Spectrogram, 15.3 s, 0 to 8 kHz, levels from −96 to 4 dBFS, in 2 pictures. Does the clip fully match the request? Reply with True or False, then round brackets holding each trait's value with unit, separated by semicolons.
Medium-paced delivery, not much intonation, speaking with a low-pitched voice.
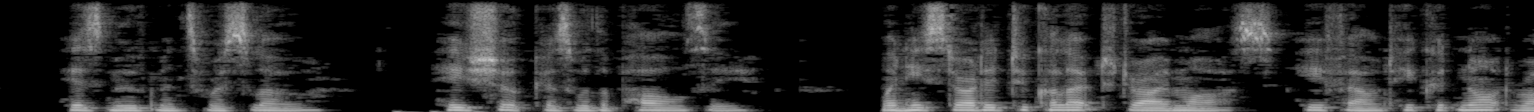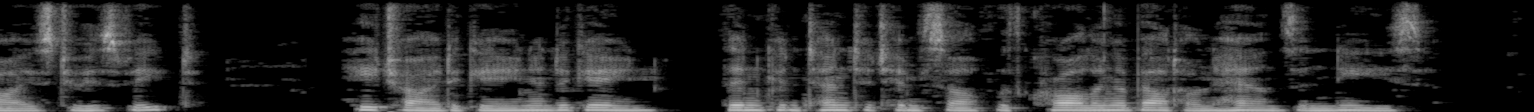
False (160 wpm; 2.2 semitones; 160 Hz)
